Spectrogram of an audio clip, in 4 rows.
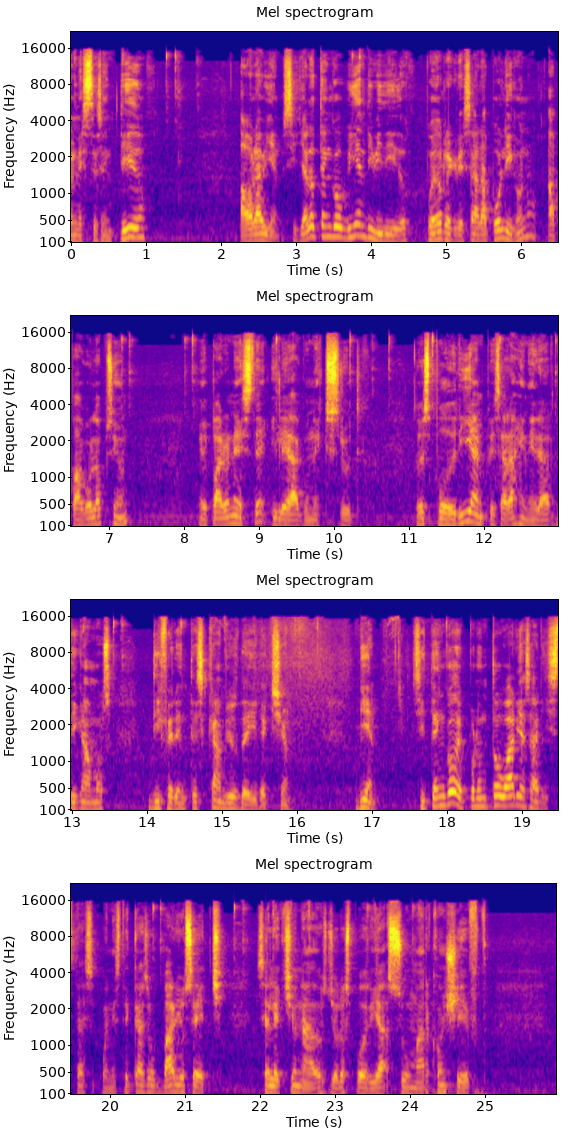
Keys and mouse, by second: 0.0 middle click, 1.3 click, 1.7 middle click, 3.7 click, 3.7 typing, 4.3 middle click, 7.2 click, 9.2-10.3 drag, 10.6 middle click, 11.1 click, 12.2 click, 14.4 click, 15.5 shift+middle click, 16.2 middle click, 17.3 middle click, 20.6 click, 21.6 click, 22.2 middle click, 23.5 shift+click, 24.4 middle click.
